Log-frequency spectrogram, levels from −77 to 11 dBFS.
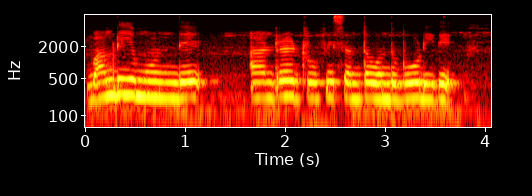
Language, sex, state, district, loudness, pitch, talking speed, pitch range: Kannada, female, Karnataka, Bangalore, -12 LUFS, 210 Hz, 120 wpm, 205-220 Hz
